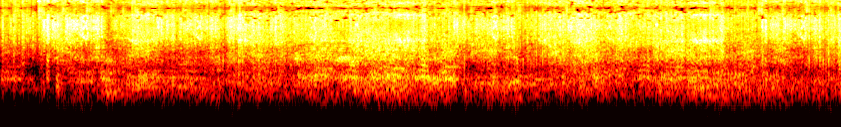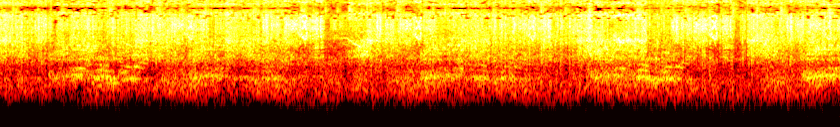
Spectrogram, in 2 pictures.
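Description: A video game plasma weapon fires bursts of shots.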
